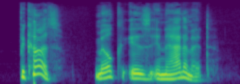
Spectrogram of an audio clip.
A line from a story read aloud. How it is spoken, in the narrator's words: Maggie said cheerfully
